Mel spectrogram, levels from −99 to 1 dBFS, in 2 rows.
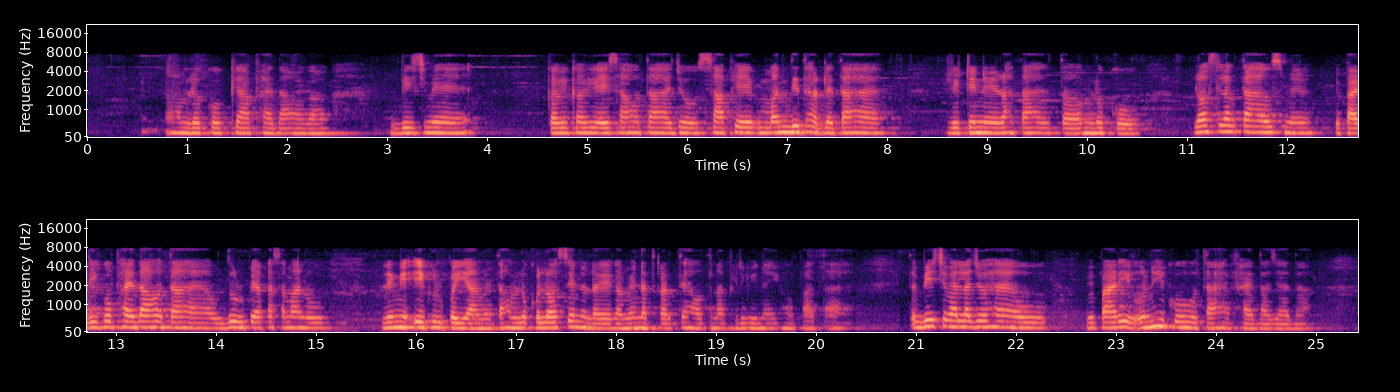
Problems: none marked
